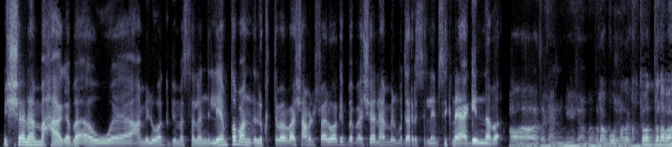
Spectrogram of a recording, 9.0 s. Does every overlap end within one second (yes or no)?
yes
